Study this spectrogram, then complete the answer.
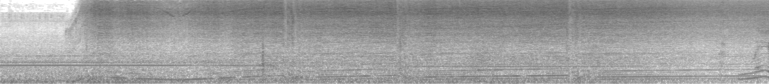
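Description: Car engine accelerating in an arcade-style racing video game, a steady droning tone with rising and falling engine harmonics sweeping upward, loud and continuous throughout with no talk.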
